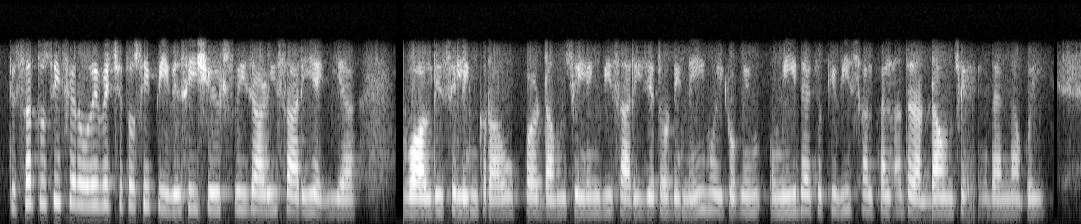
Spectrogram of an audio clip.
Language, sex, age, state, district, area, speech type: Punjabi, female, 45-60, Punjab, Fazilka, rural, conversation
